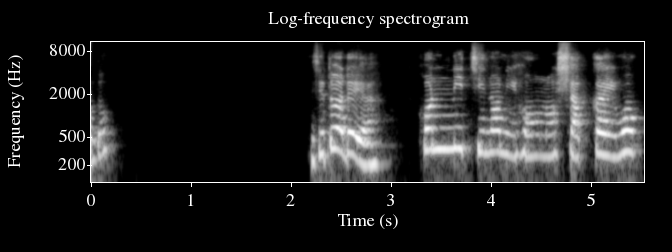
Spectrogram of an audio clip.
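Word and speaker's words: 今日: Bukan kyo ya itu bacanya ya. Saat ini ya. Perekonomian Jepang saat ini konnichi desu ne.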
